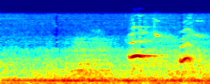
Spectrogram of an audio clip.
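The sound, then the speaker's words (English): A dog whines in two short, high-pitched bursts about half a second apart, over a steady low background hum. “Now we have a dog whining, an airplane flying, baseball bat hitting.”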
